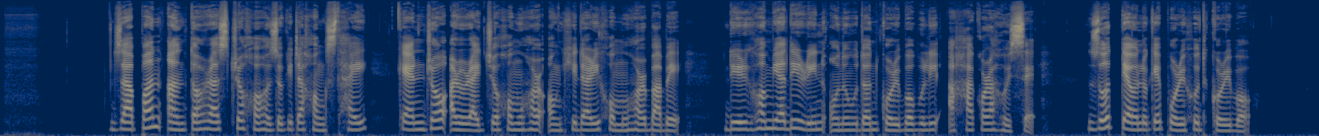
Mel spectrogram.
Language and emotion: Assamese, neutral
